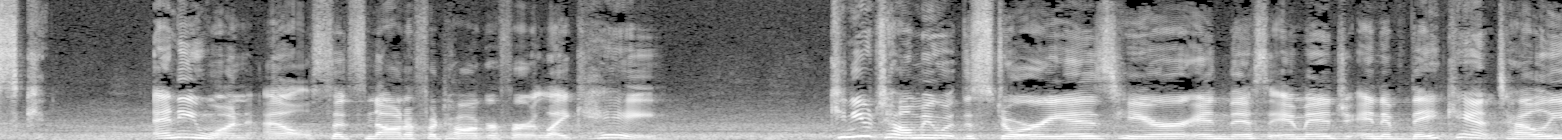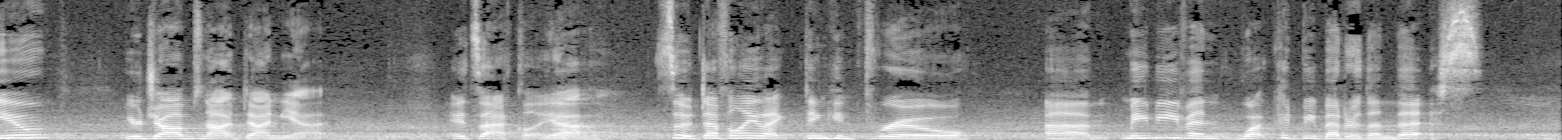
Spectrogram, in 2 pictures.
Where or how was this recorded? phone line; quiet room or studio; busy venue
busy venue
